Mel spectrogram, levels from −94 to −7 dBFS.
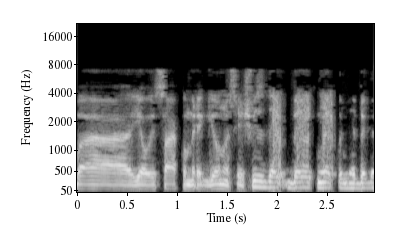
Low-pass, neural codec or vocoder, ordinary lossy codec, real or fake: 7.2 kHz; none; MP3, 32 kbps; real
